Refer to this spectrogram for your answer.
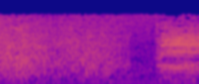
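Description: sheep bleating

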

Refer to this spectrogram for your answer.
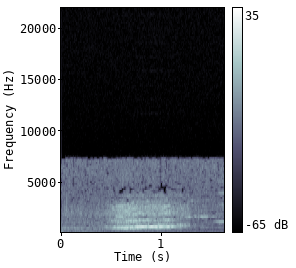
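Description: car stopping

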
